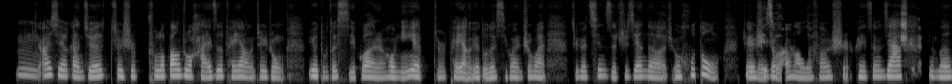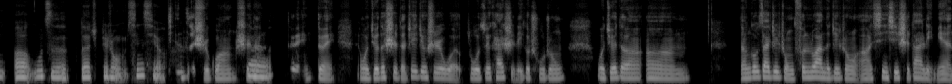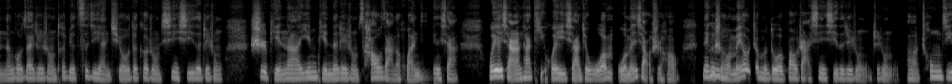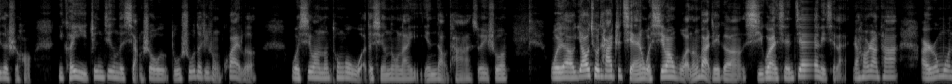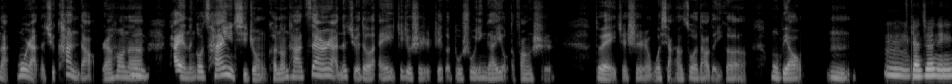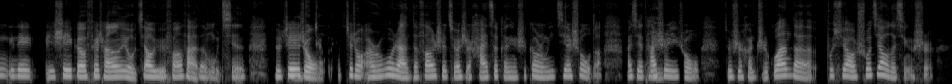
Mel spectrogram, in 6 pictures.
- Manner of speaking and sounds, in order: other background noise
- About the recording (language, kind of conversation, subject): Chinese, advice, 我努力培养好习惯，但总是坚持不久，该怎么办？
